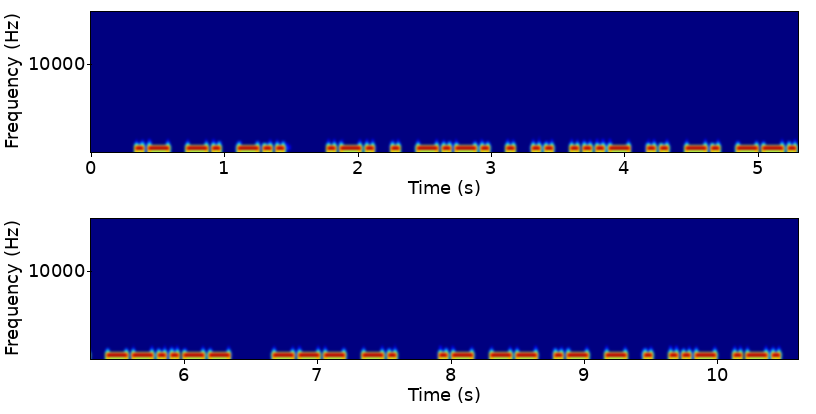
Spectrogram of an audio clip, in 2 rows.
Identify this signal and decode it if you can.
Morse code, heard as a keyed tone, about 25 wpm, 600 Hz. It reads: AND RECEIVING, ON AMATEUR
